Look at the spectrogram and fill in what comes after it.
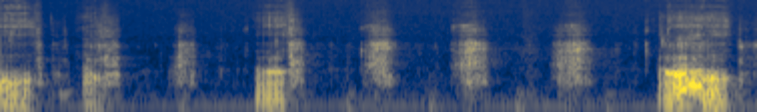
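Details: Male pet Pitbull Mastiff "talking" indoors, answering a person's coaxing to say I love you with short low groaning vocal bursts, alternating with human speech and a steady low hum.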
